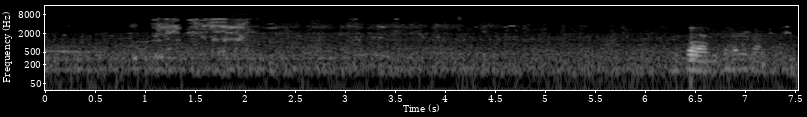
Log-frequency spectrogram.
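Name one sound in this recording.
Gulls cry overhead.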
